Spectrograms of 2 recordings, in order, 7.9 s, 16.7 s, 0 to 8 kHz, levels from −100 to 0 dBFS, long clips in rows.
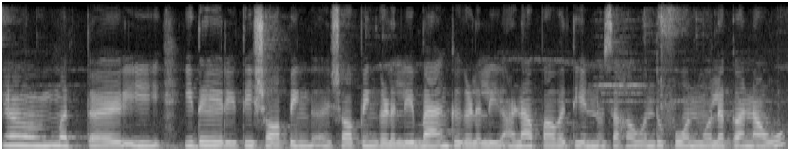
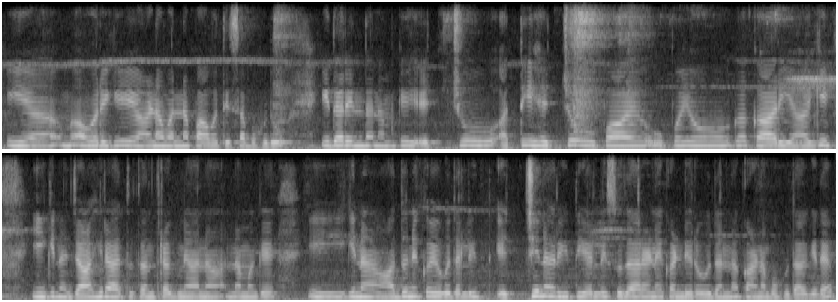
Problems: background sounds at intervals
